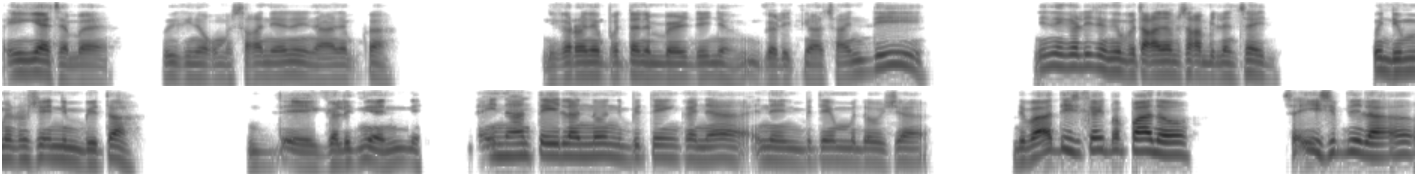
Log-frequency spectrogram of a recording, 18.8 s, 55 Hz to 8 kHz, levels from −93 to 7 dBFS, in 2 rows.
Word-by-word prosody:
Iyan 130 +1 +3
saba 100 -3 -4 0.3
"Huy, 110 0 -9
kinakamusta 100 -1 -7
ka 110 - -2
ni 110 - -3
ano, 115 +1 -2
hinahanap 100 -2 -5
ka. - - -5 1.0
Di 95 +1 -13
ka 110 - -1
raw 115 - +3
nagpunta 110 0 -2
ng 110 -1 -2
birthday 105 0 -2
niya. 110 -2 -7
Hmm, 95 +5 -14
galit 100 -2 -7
nga 100 -1 -4
sa'kin. 110 +5 -5
Hindi, 190 +1 -2 0.7
hindi - - -7
na 185 - 0
galit 180 0 0
yun. 145 - -1
Nagpunta 125 -3 +2
ka - - +7
naman 120 -2 +1
sa 125 - +3
kabilang 110 0 -5
side. 120 -5 -2 0.6
Huy, 150 - 0
hindi 135 - +1
mo 145 - -2
raw 140 - -4
siya 150 +2 0
inimbita. 125 -5 -1 0.8
Hindi 105 -1 -3
galit 115 +2 -2
nga 140 - +2
hindi. 120 +1 -7 0.4
Eh, - - -3
inaantay 170 0 +3
lang 165 -1 +4
no'n 165 -2 -1
imbitahin 150 0 -4
ka 145 - -1
niya, 140 0 0
na 135 0 -3
imbitahin 130 +1 -5
mo 130 - -7
daw 125 - -3
siya." 125 +1 -3 0.6
Di 125 - -5
ba, - - +9
at - - -1
least 225 -5 +2
kahit 235 0 +4
papaano 200 -6 +8 0.6
sa - - -5
isip 200 - +1
nila, 180 -2 +5
125 Hz, 195 wpm, -24 LUFS, 110-160 Hz, 1.0 s, ba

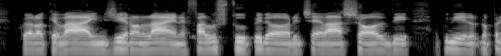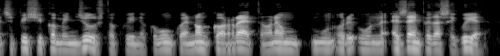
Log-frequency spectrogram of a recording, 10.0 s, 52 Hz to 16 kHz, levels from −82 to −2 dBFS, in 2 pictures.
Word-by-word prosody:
quello 100 -1 -2
che - - -6
va 100 0 +7
in 100 0 +1
giro 105 +2 -1
online 100 -1 +4
e 95 - -8
fa 110 +3 0
lo 110 +2 -3
stupido, 110 -3 -1
riceva 95 0 +1
soldi, 95 0 0 0.3
quindi 110 -2 -2
lo 95 +1 -6
percepisci 115 -1 -5
come 105 -3 -4
ingiusto, 100 -1 -3
quindi 95 -2 -10
o - - -22
comunque 100 +1 -6
non 110 +1 0
corretto, 105 -2 +3
non 95 +3 -3
è 110 - +3
un 105 -2 -4
un 110 0 -8
ri 110 +1 -4
un 105 0 -7
esempio 105 0 +3
da 100 - +2
seguire. 110 +5 -1
105 Hz, 185 wpm, -27 LUFS, 95-110 Hz, 0.3 s, va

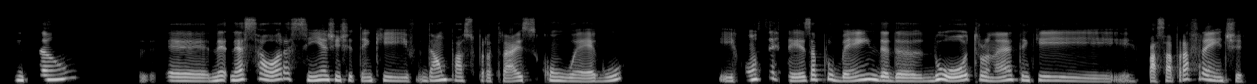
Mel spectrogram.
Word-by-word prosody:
Então, 220 +8 +1 0.9
eh, 165 -3 0
ne 190 +4 +2
nessa 225 +4 +2
hora, 220 +6 +3
sim, 200 -2 +1
a - - +5
gente 195 -2 0
tem 165 -1 -5
que 170 -4 -4
dar 180 -1 0
um 215 - +4
passo 180 -4 -4
pra 155 - -7
trás 180 +4 -2
com 180 -3 -1
o 155 - -2
ego. 150 - -1 1.0
E 160 - -3
com 205 +3 0
certeza 180 - -1
para 225 +2 -4
o 220 - +2
bem 185 +8 +3
da 185 -4 +4
da 155 -2 0
do 160 +10 +3
outro, 195 +1 +3
né, 175 +6 +1
tem 205 -3 -2
que 165 -8 -5
passar 160 +1 +1
pra 220 +8 0
frente. 195 - -1
180 Hz, 160 wpm, -23 LUFS, 165-215 Hz, 1.0 s, a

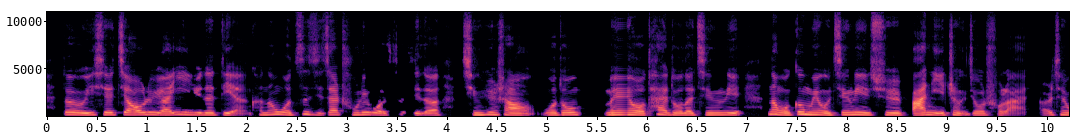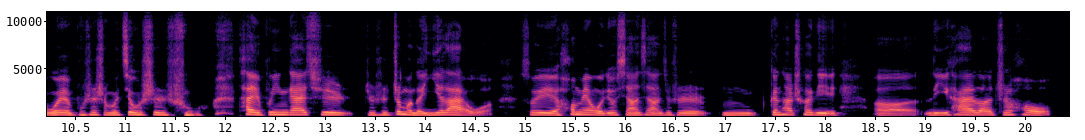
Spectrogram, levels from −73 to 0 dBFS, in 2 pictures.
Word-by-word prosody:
都 220 - 0
有 200 -3 +3
一 185 - +2
些 205 +1 -1
焦 200 0 +2
虑 215 -1 0
啊， 185 -1 +3
抑 215 +2 -2
郁 195 0 0
的 190 0 +2
点， 175 -1 -2
可 190 - -9
能 215 +5 -1
我 210 -4 +1
自 180 +8 -4
己 180 -6 -7
在 210 +6 0
处 200 -1 -8
理 210 +2 0
我 195 -5 +1
自 215 +6 -18
己 165 - -5
的 160 +2 0 0.2
情 185 0 -1
绪 215 0 0
上， 180 -6 +2
我 190 0 -1
都 205 +2 0 0.2
没 200 +2 +1
有 200 -4 +4
太 210 +4 -1
多 185 -1 0
的 180 0 +2
精 185 +2 -2
力， 185 -3 0 0.2
那 235 -1 +2
我 185 -4 +2
更 240 +6 +3
没 220 - +3
有 190 -4 +2
精 205 +4 -1
力 205 -3 +2
去 180 0 0
把 170 +1 +6
你 190 -4 +1
拯 175 -1 -3
救 175 0 -3
出 180 - -7
来， - - -4
而 195 - -7
且 200 +1 -5
我 190 0 +3
也 200 -2 +4
不 180 +1 -6
是 205 +2 -1
什 200 - -3
么 185 0 +1
救 195 +2 +3
世 200 -1 0
主。 175 +1 -4 0.4
她 245 - +5
也 220 - +6
不 200 +3 -3
应 215 0 +2
该 210 0 +5
去 210 -4 0
就 185 - -5
是 185 0 -3
这 180 +8 +1
么 225 -4 +3
地 175 - +3
依 175 +4 +1
赖 200 -1 +4
我， - - -5 0.2
所 200 -3 -5
以 195 -2 +4
后 185 +7 -1
面 220 -2 +2
我 180 - +3
就 185 +2 0
想 185 -1 0
想， 185 -4 -1
就 185 - -5
是， 180 - -2
嗯， 175 -1 -3
跟 210 - 0
她 210 0 +1
彻 220 +1 -2
底， 175 -3 +1 0.3
呃， 155 -4 -2
离 185 +1 0
开 200 0 +2
了 190 -2 +2
之 200 +3 -4
后， 200 +1 -1
190 Hz, 280 characters per minute, -24 LUFS, 180-210 Hz, 0.4 s, 把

